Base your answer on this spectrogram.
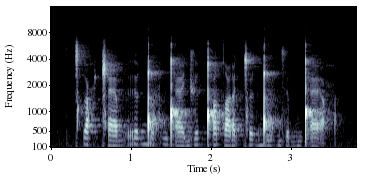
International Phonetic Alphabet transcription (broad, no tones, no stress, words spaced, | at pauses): ǀʰɯħǁæb røɡ͡ǃyħǃʼæ d͡ʒøǃʰitˤɯ ɾyǀøɡ͡ǃyʔ d͡zøbǃʼæħ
